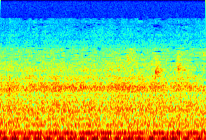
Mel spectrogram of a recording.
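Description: Steady low electrical hum with a fainter, higher tone above it, from a motor or appliance running.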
